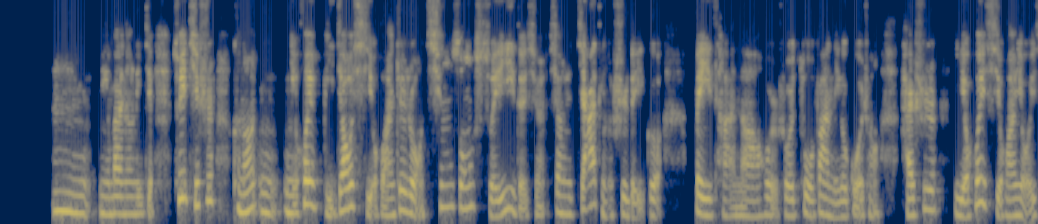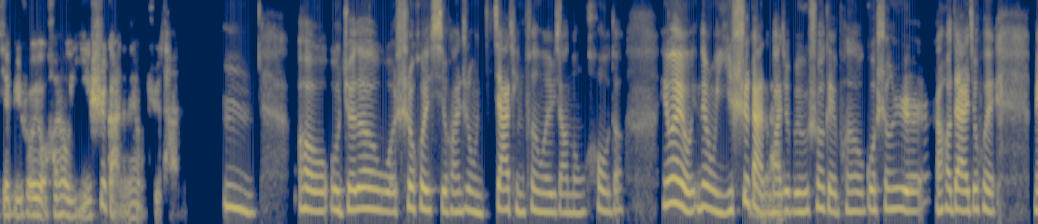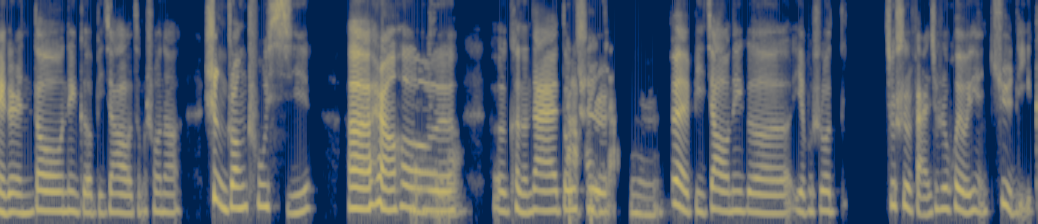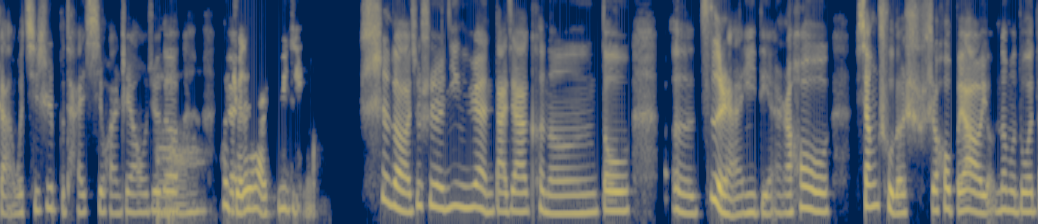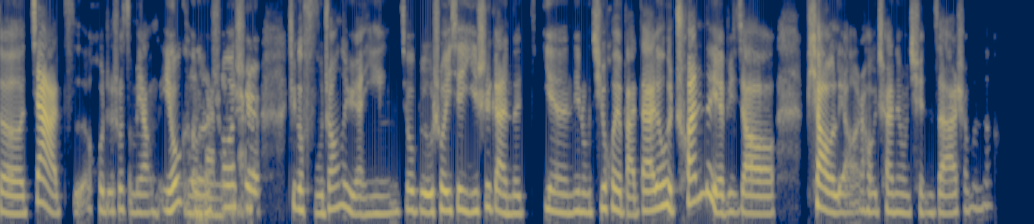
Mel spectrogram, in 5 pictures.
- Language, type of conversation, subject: Chinese, podcast, 你怎么看待大家一起做饭、一起吃饭时那种聚在一起的感觉？
- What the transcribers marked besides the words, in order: other background noise; chuckle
